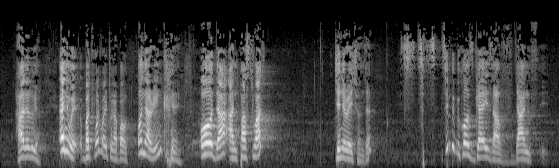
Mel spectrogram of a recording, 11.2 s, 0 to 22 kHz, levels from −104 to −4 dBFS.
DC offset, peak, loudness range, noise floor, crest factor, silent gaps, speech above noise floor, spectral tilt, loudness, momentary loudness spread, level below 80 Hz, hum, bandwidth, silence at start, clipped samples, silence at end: under 0.1%; 0 dBFS; 10 LU; -67 dBFS; 26 dB; none; 43 dB; -2.5 dB/octave; -24 LUFS; 18 LU; -70 dBFS; none; 13.5 kHz; 0.3 s; under 0.1%; 0.6 s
